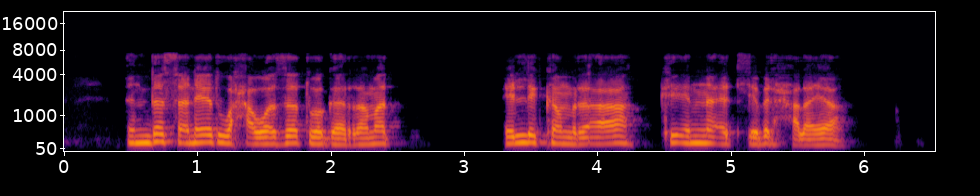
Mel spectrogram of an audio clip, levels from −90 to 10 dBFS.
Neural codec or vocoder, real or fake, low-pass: codec, 16 kHz, 16 kbps, FunCodec, trained on LibriTTS, 50 frames a second; fake; 7.2 kHz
